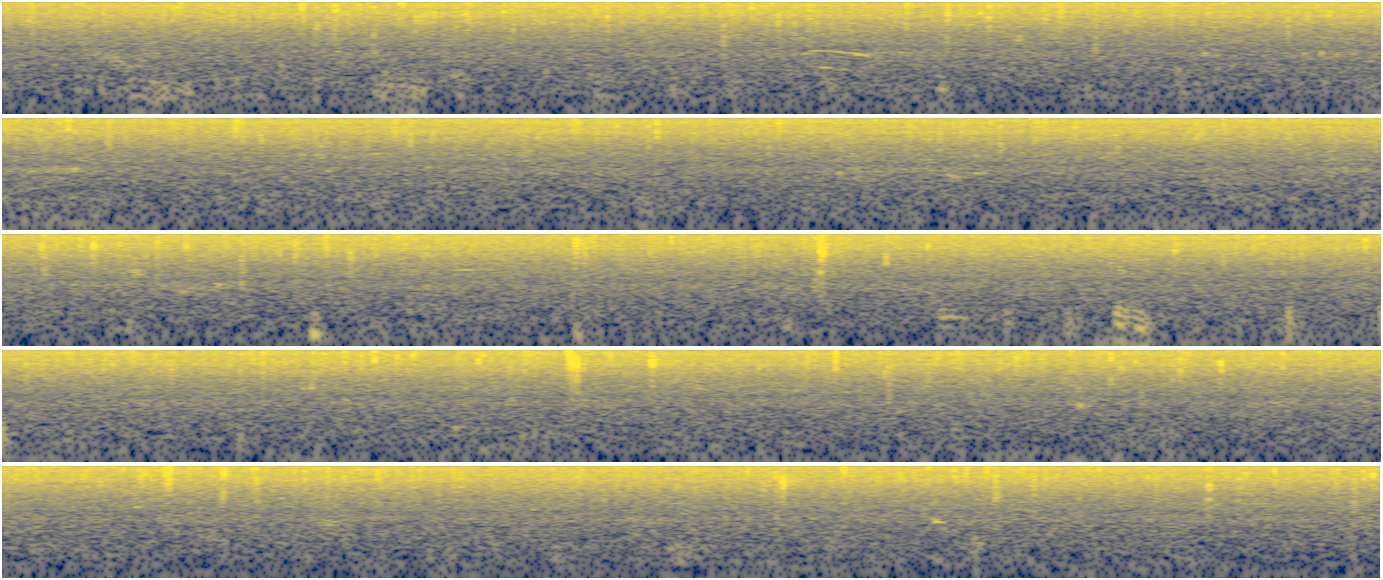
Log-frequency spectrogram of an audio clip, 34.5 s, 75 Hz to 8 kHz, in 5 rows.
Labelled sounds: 4.0	4.4	humpback whale, 0.81 to 1.1 kHz

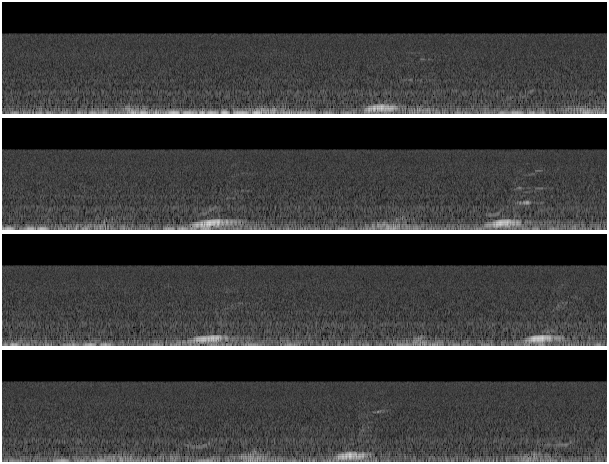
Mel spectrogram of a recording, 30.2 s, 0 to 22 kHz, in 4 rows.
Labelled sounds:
14.0	14.2	humpback whale, 0.86 to 2.0 kHz
27.3	27.6	humpback whale, 2.5 to 2.8 kHz

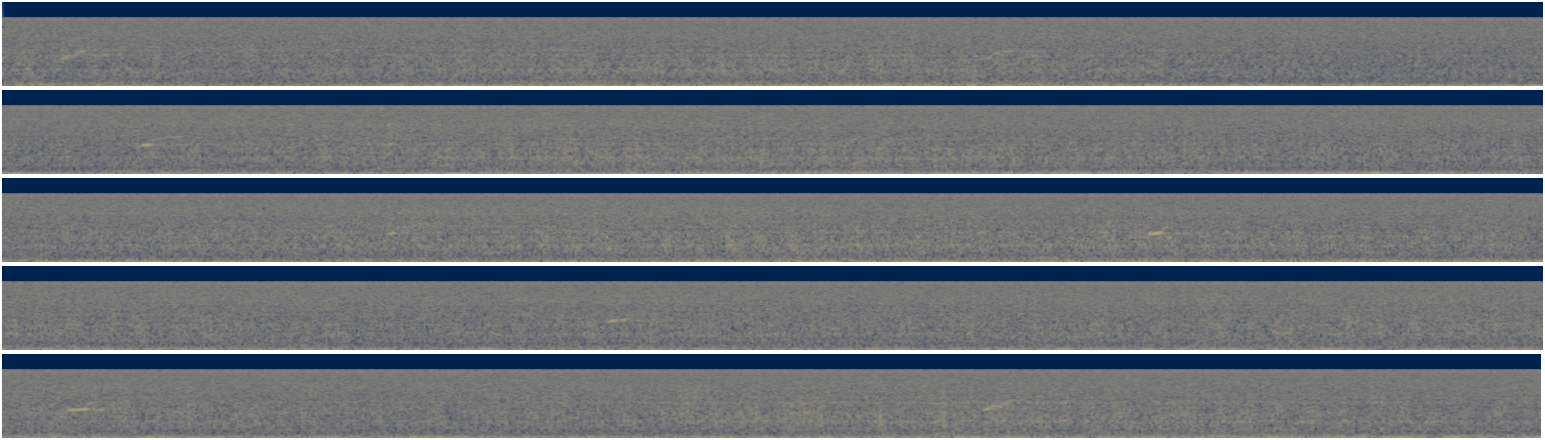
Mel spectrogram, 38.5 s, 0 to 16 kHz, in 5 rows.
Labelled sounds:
31.1	31.4	humpback whale, 1.2 to 1.4 kHz

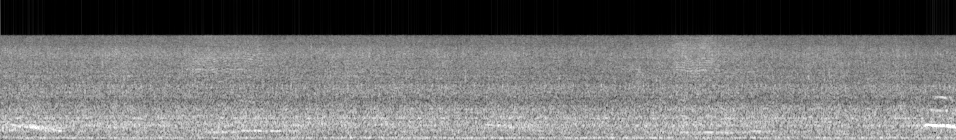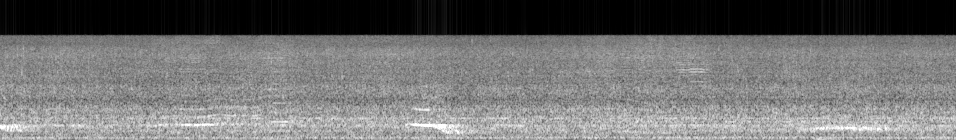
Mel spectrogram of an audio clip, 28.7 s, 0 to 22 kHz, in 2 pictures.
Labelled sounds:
20.5	20.8	humpback whale, 0.81 to 0.94 kHz
24.5	24.9	humpback whale, 2.8 to 2.9 kHz

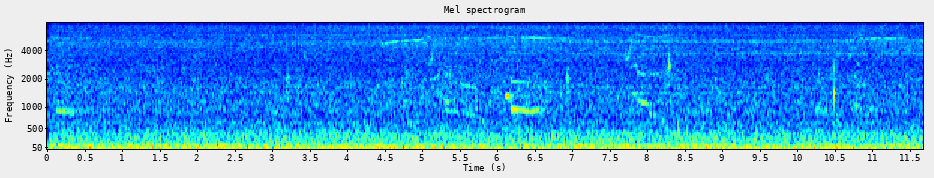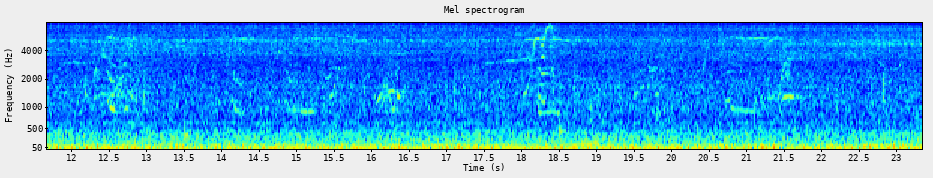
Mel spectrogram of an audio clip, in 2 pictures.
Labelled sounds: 4.4	5.0	killer whale, southern resident, 4.7 to 5.2 kHz
6.1	6.6	killer whale, southern resident, 0.87 to 1.0 kHz
20.8	21.3	killer whale, southern resident, 5.4 to 5.5 kHz

